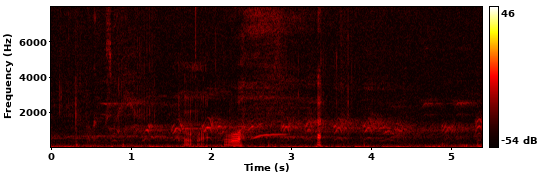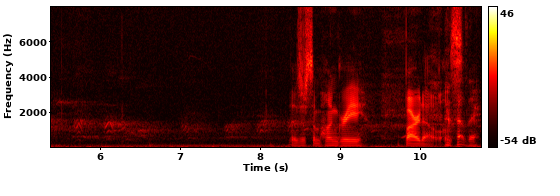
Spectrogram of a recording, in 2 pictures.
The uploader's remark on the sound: The guys wrap up their behind-the-scenes tour of the Cornell University Insect Collection. Takes them out into the woods for some nighttime mothing! This episode was recorded on July 2-3, 2022 at the Cornell University Insect Collection in Comstock Hall at Cornell University and at Steege Hill Nature Preserve in Corning, NY.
